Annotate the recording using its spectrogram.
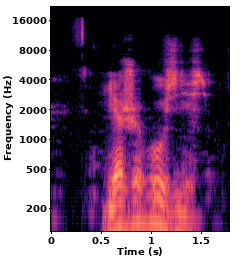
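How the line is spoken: Calm reply. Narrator (Russian): спокойно ответил он

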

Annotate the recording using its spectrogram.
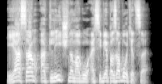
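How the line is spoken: Barked. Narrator (Russian): рявкнул граф

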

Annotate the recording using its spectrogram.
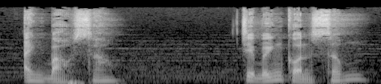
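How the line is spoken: Trembling. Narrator (Vietnamese): Thầy Ban nghe xong run rẩy bảo

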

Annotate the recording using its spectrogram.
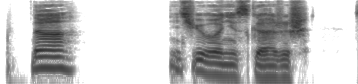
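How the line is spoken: Sympathetic sigh. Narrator (Russian): сочувственно вздохнул Петр и заметил

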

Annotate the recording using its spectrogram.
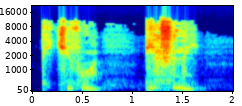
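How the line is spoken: Muffled whisper. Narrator (Russian): раздался приглушенный шепот

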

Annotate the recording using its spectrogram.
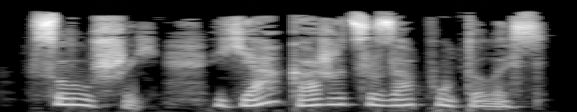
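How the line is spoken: Whispered again. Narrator (Russian): снова шепнула я

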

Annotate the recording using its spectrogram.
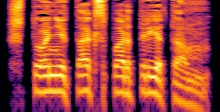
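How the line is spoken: Lord's growl. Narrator (Russian): рыкнул повелитель домена Сокольники

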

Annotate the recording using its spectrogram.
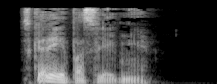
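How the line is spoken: Calm reply. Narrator (Russian): спокойно ответил Гэндальф

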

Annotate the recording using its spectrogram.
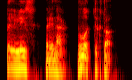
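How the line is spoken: Sudden growl. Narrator (Russian): неожиданно прорычал доберман Гавкинс

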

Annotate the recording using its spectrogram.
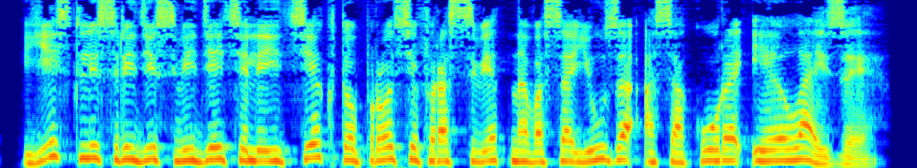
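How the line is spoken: Loud ragged-breath question. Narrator (Russian): на рваном выдохе громко спросила

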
